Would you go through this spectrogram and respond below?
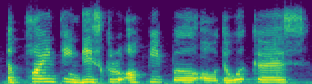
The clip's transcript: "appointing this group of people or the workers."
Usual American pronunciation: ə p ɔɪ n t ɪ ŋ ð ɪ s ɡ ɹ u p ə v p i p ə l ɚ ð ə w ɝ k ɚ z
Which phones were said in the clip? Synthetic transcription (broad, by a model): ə p ɔɪ n t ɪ ŋ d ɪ s ɡ ɹ u p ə f p i p ə l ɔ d ə w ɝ k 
